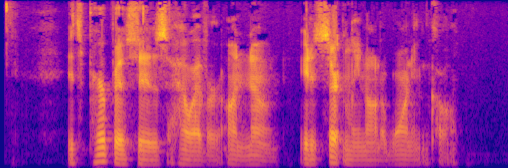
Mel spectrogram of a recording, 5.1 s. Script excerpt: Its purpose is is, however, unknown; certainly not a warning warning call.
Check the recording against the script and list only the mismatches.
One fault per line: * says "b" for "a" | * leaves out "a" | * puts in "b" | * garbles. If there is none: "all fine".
* leaves out "is"
* puts in "it is"
* leaves out "warning"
